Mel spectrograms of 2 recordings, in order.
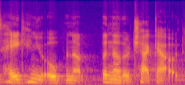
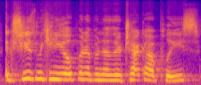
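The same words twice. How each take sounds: First: Said in the usual way. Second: Quick, higher, overly polite request; hammed-up courteous shopper calling out fast; mock polite call. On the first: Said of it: "Which basically just means". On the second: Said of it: "yell from the back of the line".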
